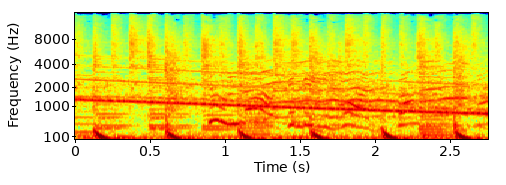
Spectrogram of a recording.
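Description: Ambulance siren in GTA V, a rising-and-falling electronic wail that runs steadily through the whole moment, loud and close, with repeated short low thumps and some game noise mixed in beneath it.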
